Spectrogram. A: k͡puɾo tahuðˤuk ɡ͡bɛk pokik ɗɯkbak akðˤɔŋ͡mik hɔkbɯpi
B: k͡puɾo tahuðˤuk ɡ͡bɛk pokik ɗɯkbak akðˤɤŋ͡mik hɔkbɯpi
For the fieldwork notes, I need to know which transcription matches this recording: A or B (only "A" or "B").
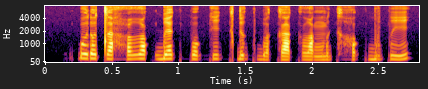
B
